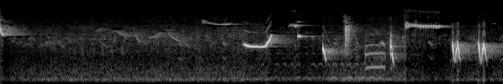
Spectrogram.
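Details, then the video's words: Happy morning singing by a nightingale: soft, distant warbling at first, then loud clear whistles, a sliding note and short sharp chirps in quick succession. "A happy nightingale singing in the morning."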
